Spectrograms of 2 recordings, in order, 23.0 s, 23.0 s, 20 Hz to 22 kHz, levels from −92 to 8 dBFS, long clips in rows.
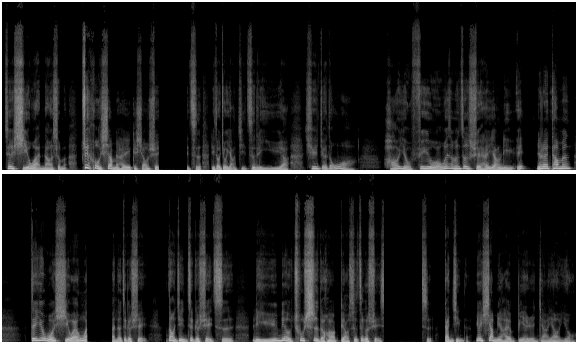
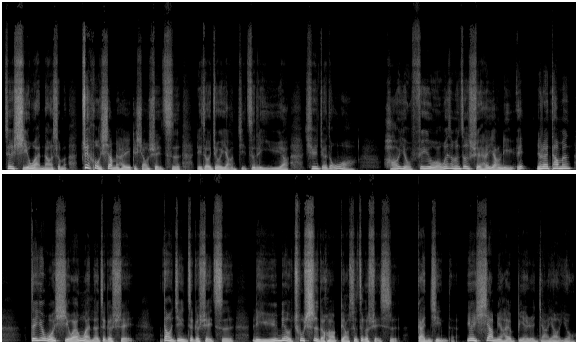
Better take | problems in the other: second | audio freezing; at 3 s for 0.5 s, at 13 s for 0.5 s and at 19 s for 1 s

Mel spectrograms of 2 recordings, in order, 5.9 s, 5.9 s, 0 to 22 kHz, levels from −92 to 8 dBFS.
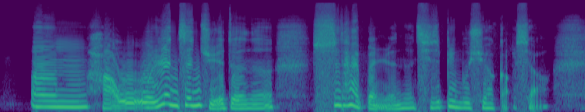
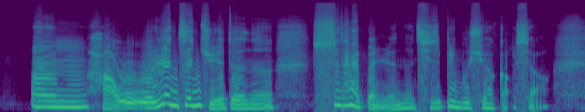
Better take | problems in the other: neither | distortion; heavy; 7 dB below the speech; the same in both

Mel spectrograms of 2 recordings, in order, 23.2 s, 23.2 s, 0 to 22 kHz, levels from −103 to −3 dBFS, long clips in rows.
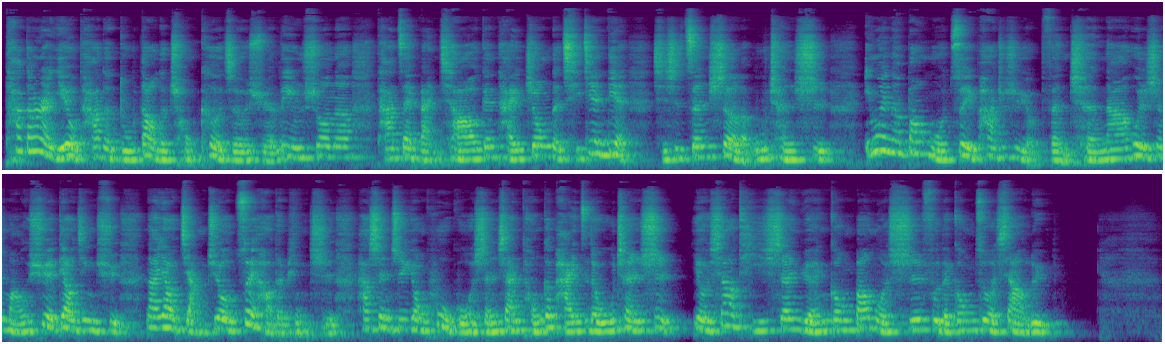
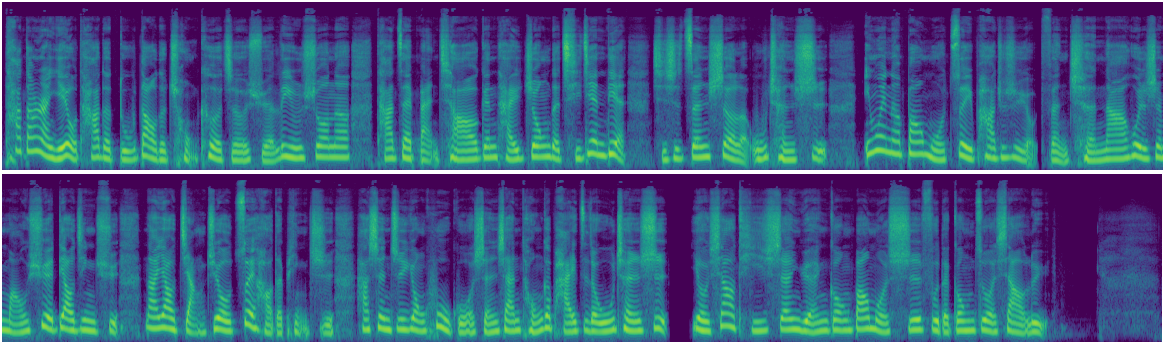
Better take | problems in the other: second | off-mic speech; far // room echo; very slight; dies away in 0.3 s

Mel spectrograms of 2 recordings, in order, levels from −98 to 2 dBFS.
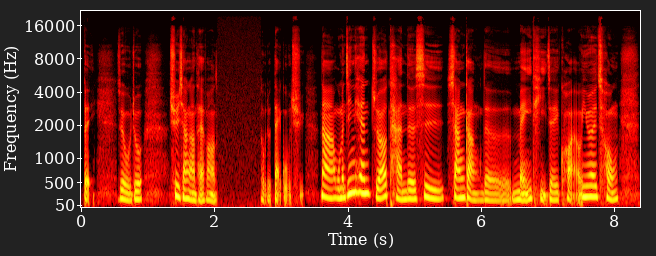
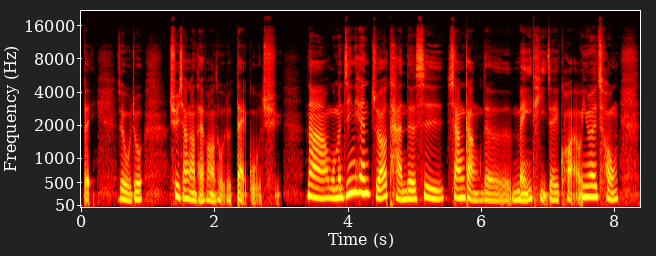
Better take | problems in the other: second | audio freezing; at 2 s for 0.5 s

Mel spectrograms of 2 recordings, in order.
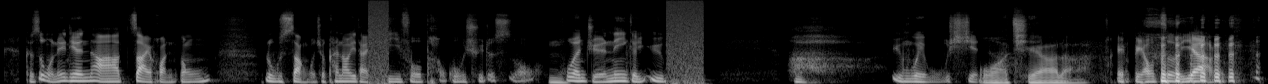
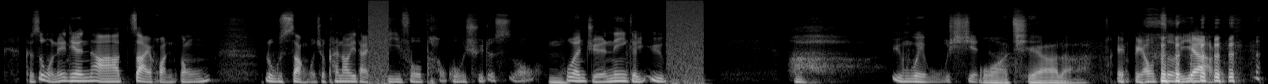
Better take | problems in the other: neither | audio cutting out; filled with static; at 3.5 s and at 6.5 s; the same in both

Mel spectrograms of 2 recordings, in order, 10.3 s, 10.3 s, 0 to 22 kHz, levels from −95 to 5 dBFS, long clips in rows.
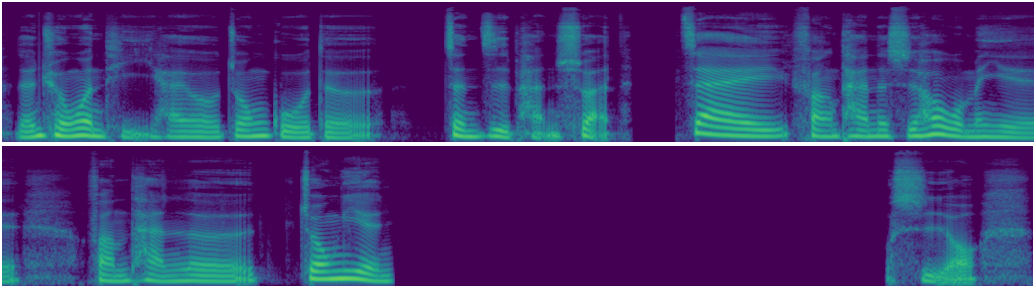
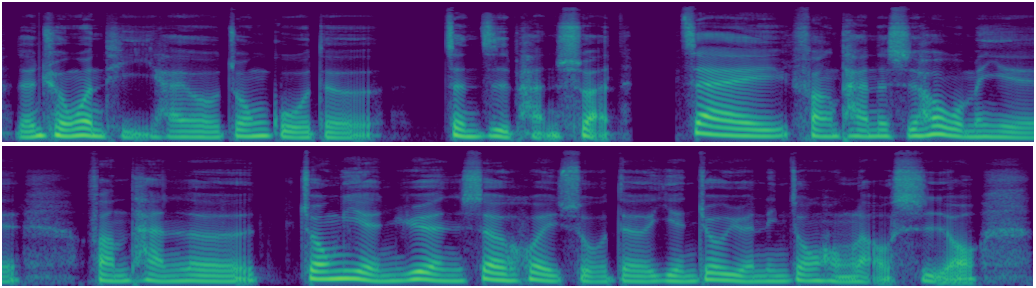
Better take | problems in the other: second | audio cutting out; at 7 s for 2.5 s

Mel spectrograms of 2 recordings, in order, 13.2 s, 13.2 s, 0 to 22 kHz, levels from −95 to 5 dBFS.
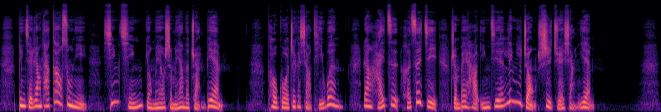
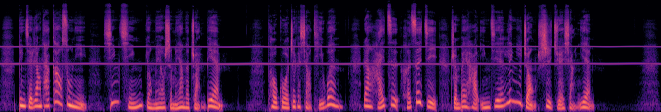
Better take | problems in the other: first | high-pitched whine; noticeable; throughout; 2 kHz, 20 dB below the speech

